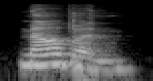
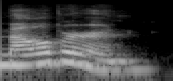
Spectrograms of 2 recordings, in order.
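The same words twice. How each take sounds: First: It is said in an imitated Australian accent. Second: It is said in an ordinary American accent.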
